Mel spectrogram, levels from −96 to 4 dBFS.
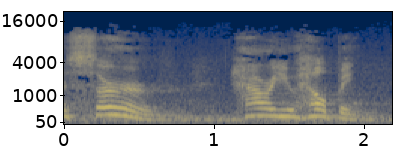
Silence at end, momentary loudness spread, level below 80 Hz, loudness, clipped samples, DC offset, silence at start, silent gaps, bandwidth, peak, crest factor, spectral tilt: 0 s; 15 LU; -54 dBFS; -25 LUFS; under 0.1%; under 0.1%; 0 s; none; 13.5 kHz; -8 dBFS; 18 dB; -3.5 dB/octave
